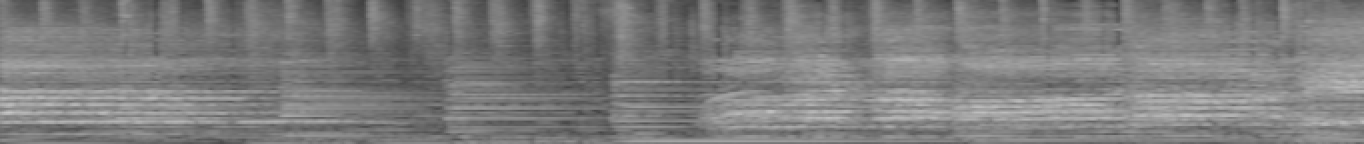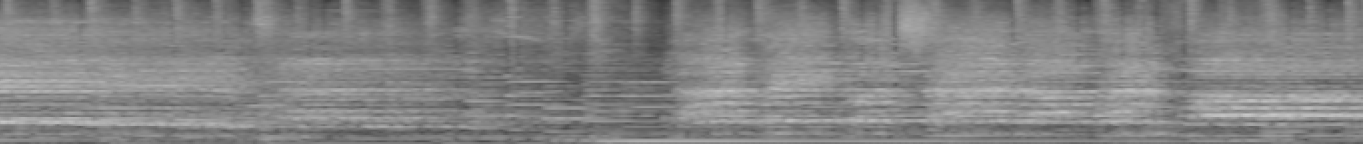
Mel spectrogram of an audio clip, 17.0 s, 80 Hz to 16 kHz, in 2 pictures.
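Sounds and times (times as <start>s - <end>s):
choir singing gospel song: 0.0s - 3.4s, 4.0s - 17.0s
musical accompaniment: 0.0s - 17.0s.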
